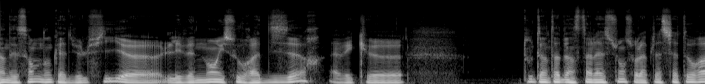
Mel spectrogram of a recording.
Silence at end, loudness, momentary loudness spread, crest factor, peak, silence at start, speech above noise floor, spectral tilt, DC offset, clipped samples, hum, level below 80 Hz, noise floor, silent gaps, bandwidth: 0 s; -21 LUFS; 9 LU; 16 dB; -4 dBFS; 0 s; 41 dB; -6.5 dB/octave; under 0.1%; under 0.1%; none; -42 dBFS; -61 dBFS; none; 13.5 kHz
